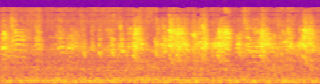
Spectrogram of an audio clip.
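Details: Java sparrow chirps: soft, high, clipped notes repeated in an uneven series over low background rumble.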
